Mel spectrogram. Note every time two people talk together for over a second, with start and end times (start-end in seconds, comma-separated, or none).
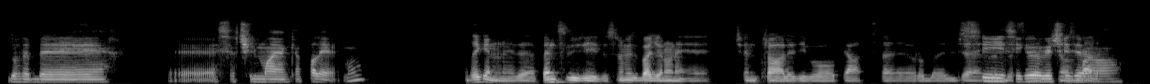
9.6-10.8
